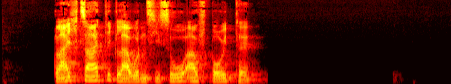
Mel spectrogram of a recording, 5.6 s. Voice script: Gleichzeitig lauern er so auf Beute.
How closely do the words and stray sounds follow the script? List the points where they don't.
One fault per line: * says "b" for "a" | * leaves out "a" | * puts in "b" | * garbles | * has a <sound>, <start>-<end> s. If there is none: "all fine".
* says "sie" for "er"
